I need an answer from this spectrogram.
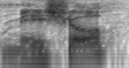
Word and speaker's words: Maciol: Today I have Sheriff Mel. I said it right. You got it. Mel rhymes with facial.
